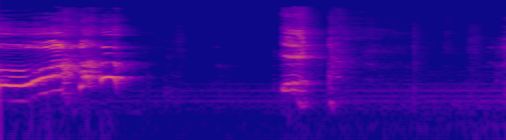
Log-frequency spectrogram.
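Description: A man's long, wordless 'ooh' with swooping pitch. After a short pause, about three seconds in, comes a brief cough. A faint steady hum runs underneath.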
